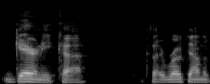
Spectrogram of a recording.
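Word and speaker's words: Guernica: spelled gu ER n i CA but it's pronounced gika because I wrote down the pronunciation ation is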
